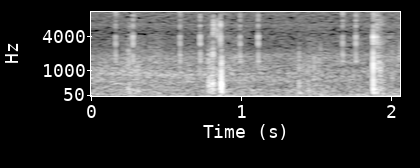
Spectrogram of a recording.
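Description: Quiet footsteps on a tarmac driveway: a few light clicks and scuffs over faint outdoor background.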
